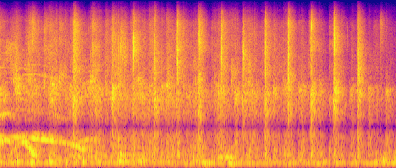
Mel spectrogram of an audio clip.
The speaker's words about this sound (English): Can I please have a round of applause?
